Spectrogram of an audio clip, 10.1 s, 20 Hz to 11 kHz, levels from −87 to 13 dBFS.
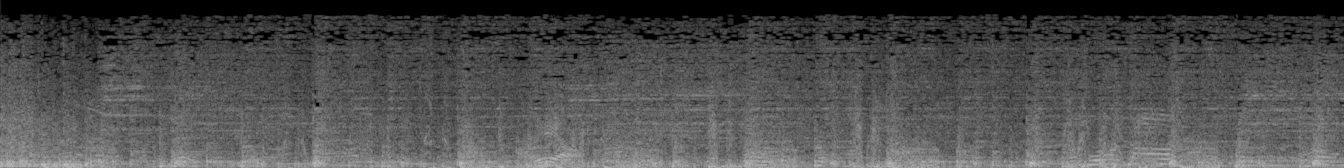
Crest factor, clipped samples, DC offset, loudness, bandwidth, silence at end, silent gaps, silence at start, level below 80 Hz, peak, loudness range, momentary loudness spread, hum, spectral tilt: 14 dB; under 0.1%; 2%; -21 LUFS; 10.5 kHz; 0 s; none; 0 s; -34 dBFS; -6 dBFS; 1 LU; 6 LU; none; -5.5 dB/octave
